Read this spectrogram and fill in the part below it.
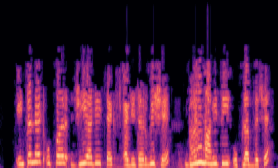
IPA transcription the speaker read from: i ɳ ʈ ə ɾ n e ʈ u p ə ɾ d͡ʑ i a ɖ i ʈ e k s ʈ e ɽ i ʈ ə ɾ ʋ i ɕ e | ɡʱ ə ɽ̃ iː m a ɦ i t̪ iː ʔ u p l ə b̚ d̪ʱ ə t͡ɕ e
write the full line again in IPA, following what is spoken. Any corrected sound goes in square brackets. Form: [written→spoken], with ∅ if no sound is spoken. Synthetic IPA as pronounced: i ɳ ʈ ə ɾ n e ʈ u p ə ɾ d͡ʑ i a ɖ i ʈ e k s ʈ e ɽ i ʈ ə ɾ ʋ i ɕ e | ɡʱ ə ɽ̃ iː m a ɦ i t̪ iː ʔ u p l ə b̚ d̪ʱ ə t͡ɕ e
